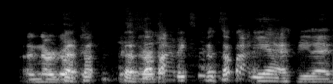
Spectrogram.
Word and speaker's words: Nardone: Nardone. Because somebody asked me that. They said, you don't pronounce his name 3 different ways. I said, hey, I say it's Nardone. That's it. That's correct.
